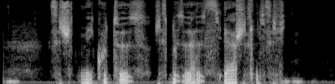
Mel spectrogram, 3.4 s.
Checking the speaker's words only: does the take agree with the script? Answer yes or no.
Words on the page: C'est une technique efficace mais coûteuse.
no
